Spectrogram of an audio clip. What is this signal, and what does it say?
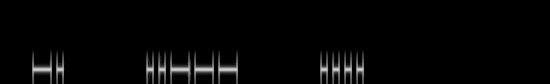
Morse code, heard as a keyed tone, about 19 wpm, spaced as for 8 wpm, 690 Hz. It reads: N2H
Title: 081 Lesson 14e - Number 2 - Three Characters 20wpm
